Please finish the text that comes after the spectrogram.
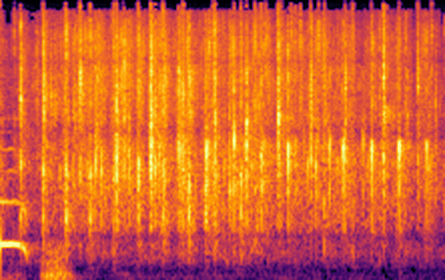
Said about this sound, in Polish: To wybitni eksperci ze świata nauki, biznesu, polityki i administracji, którzy dzisiaj podzielą się z nami swoją wiedzą i doświadczeniem. Oklaski.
